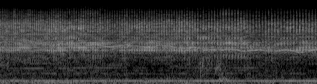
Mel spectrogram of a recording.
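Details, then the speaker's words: Shimano 11-speed rear derailleur after replacement: continuous gritty rasp as the upper pulley, set too close by the B-screw, rubs the cassette. Derailleur pulley rubbing cassette. "So when you hear that grinding, to me, that tells me that we are not there yet."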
